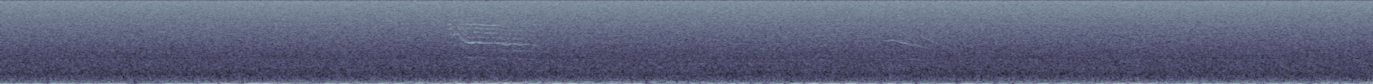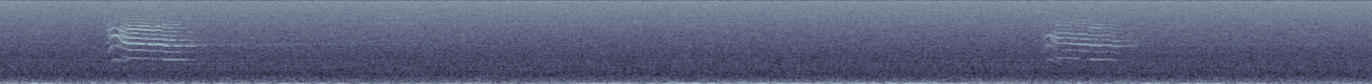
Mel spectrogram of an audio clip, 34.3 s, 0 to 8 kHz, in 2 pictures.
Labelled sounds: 5.8	6.6	killer whale, Bigg's (transient), 1.5 to 3.5 kHz
11.0	11.6	killer whale, Bigg's (transient), 1.3 to 2.0 kHz
18.5	19.6	killer whale, Bigg's (transient), 0.80 to 4.2 kHz
30.2	31.3	killer whale, Bigg's (transient), 0.80 to 4.2 kHz

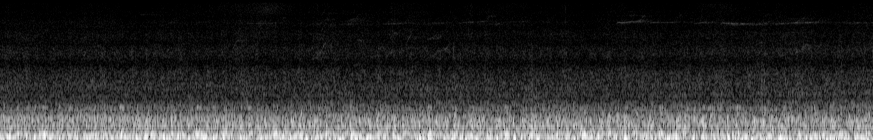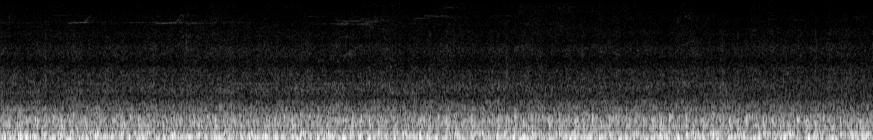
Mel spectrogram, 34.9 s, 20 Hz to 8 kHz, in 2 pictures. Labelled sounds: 8.5	8.9	killer whale, 2.8 to 4.3 kHz
13.9	15.3	killer whale, 4.8 to 7.9 kHz
20.5	21.4	killer whale, 3.0 to 6.7 kHz

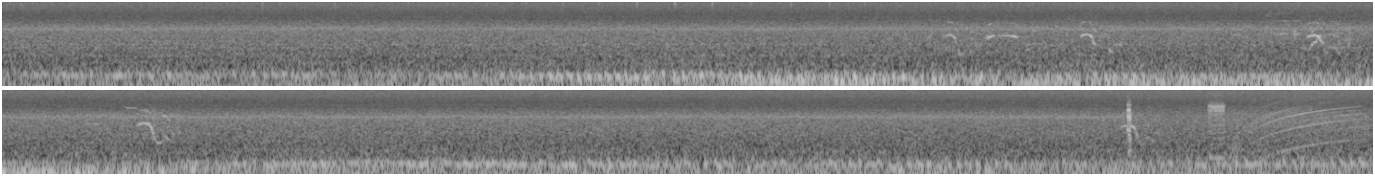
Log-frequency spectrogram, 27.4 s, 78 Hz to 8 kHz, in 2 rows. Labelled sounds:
8.7	11.3	killer whale, offshore, 0.34 to 1.7 kHz
12.4	14.1	killer whale, offshore, 0.53 to 1.8 kHz
14.5	16.6	killer whale, offshore, 0.24 to 1.7 kHz

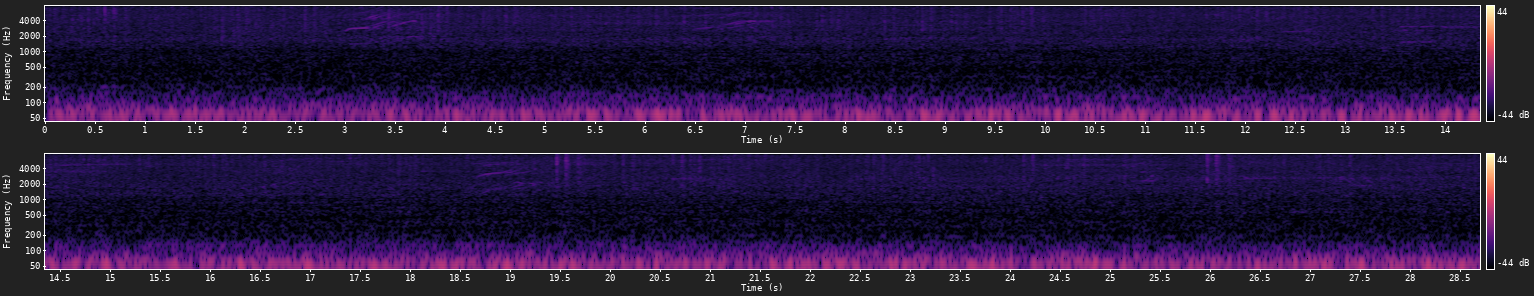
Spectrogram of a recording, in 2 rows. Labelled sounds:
18.6	19.3	killer whale, southern resident, 1.7 to 5.4 kHz

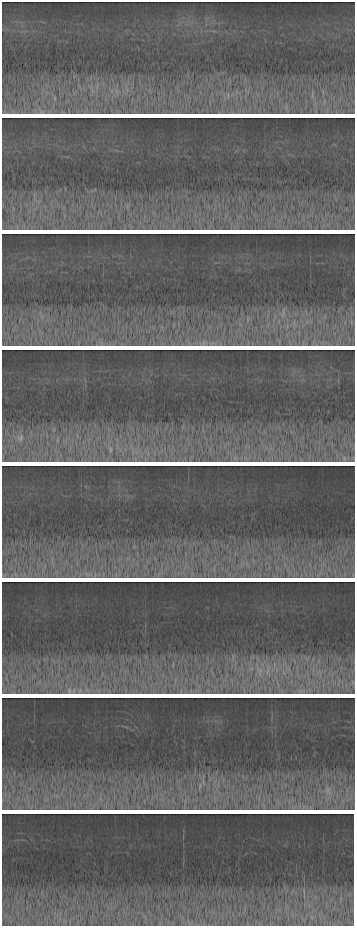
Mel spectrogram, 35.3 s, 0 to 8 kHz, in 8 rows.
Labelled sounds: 2.4	2.8	Pacific white-sided dolphin, 3.4 to 5.2 kHz
4.1	4.4	Pacific white-sided dolphin, 3.6 to 3.8 kHz
10.8	11.0	Pacific white-sided dolphin, 2.2 to 2.4 kHz
14.3	14.8	Pacific white-sided dolphin, 3.0 to 4.5 kHz
20.4	20.7	Pacific white-sided dolphin, 2.7 to 2.8 kHz
24.0	24.3	Pacific white-sided dolphin, 3.8 to 3.9 kHz
27.1	28.2	Pacific white-sided dolphin, 3.2 to 4.6 kHz
28.9	29.2	Pacific white-sided dolphin, 3.9 to 4.2 kHz
31.0	31.3	Pacific white-sided dolphin, 3.5 to 3.9 kHz
32.2	32.5	Pacific white-sided dolphin, 2.5 to 4.2 kHz
33.9	34.2	Pacific white-sided dolphin, 2.4 to 4.1 kHz

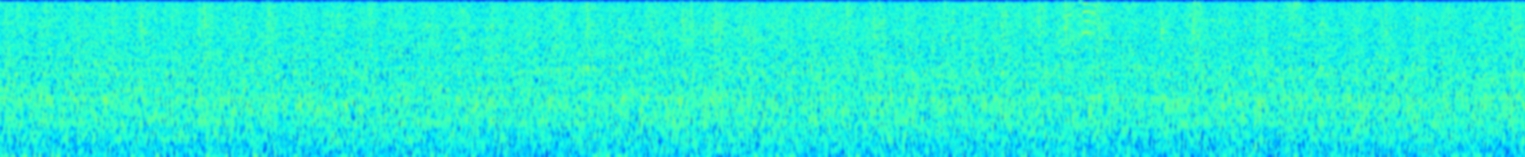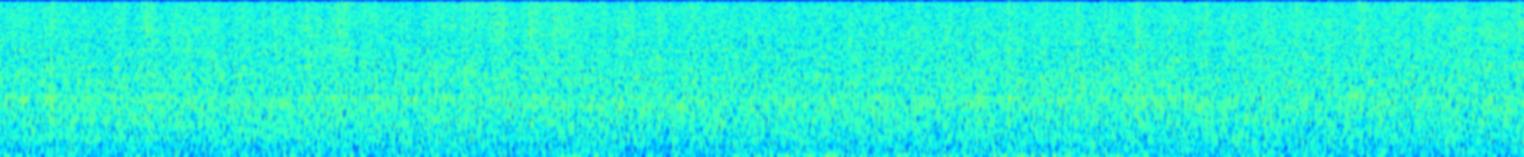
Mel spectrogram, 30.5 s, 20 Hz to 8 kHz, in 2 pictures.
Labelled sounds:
10.5	11.3	Pacific white-sided dolphin, 2.8 to 8.0 kHz
19.3	20.8	Pacific white-sided dolphin, 3.5 to 8.0 kHz

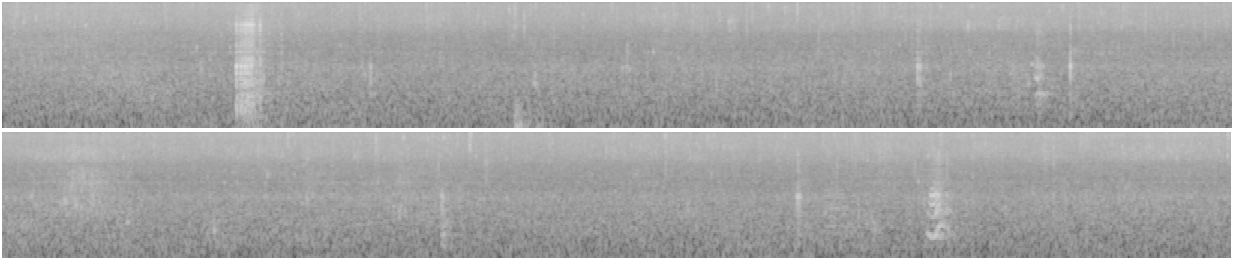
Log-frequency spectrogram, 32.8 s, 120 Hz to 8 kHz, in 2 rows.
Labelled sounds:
3.1	3.4	croaking sound likely from a nearby submerged object, 3.6 to 3.9 kHz

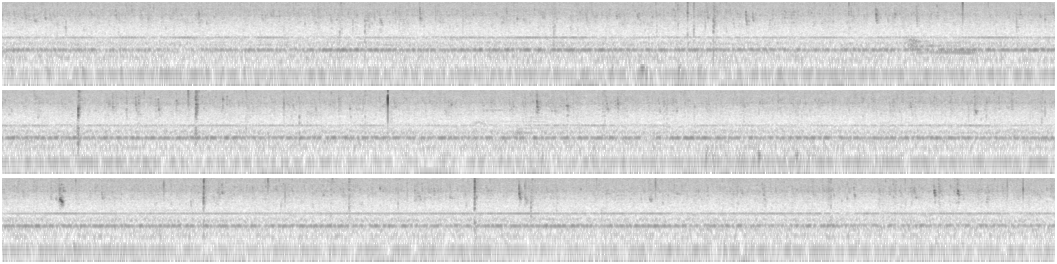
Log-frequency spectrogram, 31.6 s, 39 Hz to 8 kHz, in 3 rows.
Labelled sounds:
8.9	9.6	killer whale, southern resident, 0.14 to 1.0 kHz
15.1	16.3	killer whale, southern resident, J pod, call S04, 0.31 to 2.9 kHz

